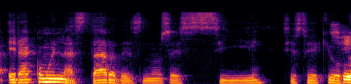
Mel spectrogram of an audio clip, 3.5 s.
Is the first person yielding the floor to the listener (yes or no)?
yes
